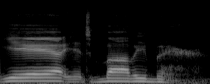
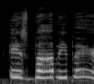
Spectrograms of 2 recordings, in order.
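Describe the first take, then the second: First: Slow, flat "big whoop" shrug; unimpressed wife. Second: Much higher and louder gasp of recognition; starstruck excitement. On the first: Wife shrugging off her husband's starstruck moment, unimpressed. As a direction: drag it out like it's no big deal. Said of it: "Like, big whoop". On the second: Fan spotting a country star at the store, excited blurt. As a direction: blurt it out, thrilled to meet a star. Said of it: "and I'm like". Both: Retold or imitated.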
